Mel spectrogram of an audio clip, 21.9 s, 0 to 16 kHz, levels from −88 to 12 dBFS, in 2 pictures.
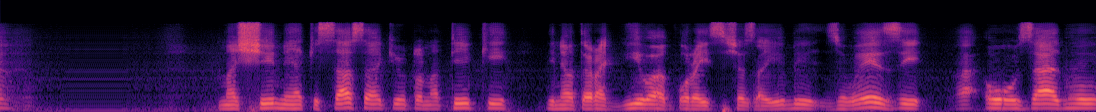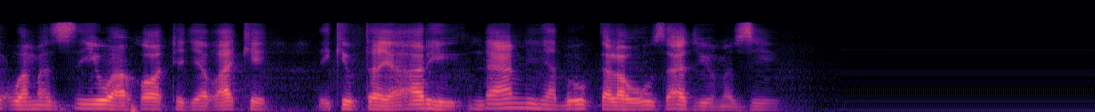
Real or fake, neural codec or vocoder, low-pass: fake; codec, 16 kHz, about 1 kbps, DyCAST, with the encoder's durations; 7.2 kHz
